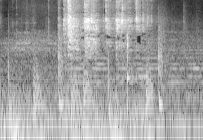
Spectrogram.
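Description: Steel tape measure blade retracting into its case: a rattling zip starting about half a second in and lasting about a second, over background music.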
